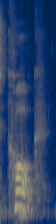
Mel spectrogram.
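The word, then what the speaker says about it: caulk: but it's solda and it's cork without the L like c k pronounced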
